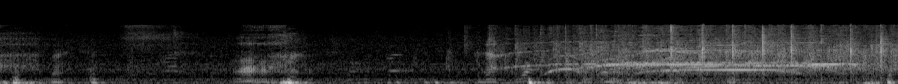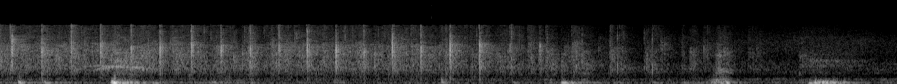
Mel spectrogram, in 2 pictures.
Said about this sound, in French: on peut ressentir même les, applaudissements. Donc vous entendez, c'est les journalistes et les gens présents dans la, conférence de presse, tout simplement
